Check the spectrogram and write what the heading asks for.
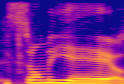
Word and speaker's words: sommelier: Sommelier. – Okay, sommelier.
